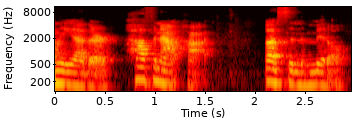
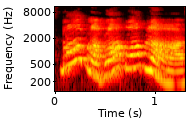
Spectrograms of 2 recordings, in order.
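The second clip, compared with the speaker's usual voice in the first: much higher, louder mock blah blah; chattering Mama; 11 semitones higher, 10 dB louder than usual. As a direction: gush it like a chatty mother. Mama's chatter voiced.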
